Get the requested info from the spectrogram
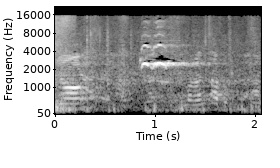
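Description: A referee's whistle blown once, about a second in: a short, high, steady blast that tails off, calling a foul for a free kick. Players' voices are heard around it.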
